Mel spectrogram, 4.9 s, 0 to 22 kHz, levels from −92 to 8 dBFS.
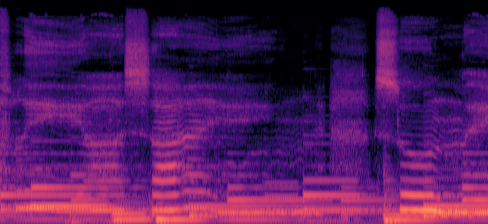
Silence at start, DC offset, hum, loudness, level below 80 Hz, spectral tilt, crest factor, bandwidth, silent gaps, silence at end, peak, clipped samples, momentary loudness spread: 0 s; under 0.1%; none; -26 LUFS; -40 dBFS; -6.5 dB/octave; 14 dB; 18 kHz; none; 0 s; -10 dBFS; under 0.1%; 11 LU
